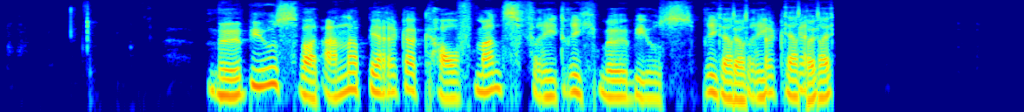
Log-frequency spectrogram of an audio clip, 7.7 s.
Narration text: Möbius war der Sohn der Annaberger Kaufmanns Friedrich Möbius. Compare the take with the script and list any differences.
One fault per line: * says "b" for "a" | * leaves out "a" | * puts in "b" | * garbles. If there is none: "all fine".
* leaves out "der Sohn der"
* garbles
